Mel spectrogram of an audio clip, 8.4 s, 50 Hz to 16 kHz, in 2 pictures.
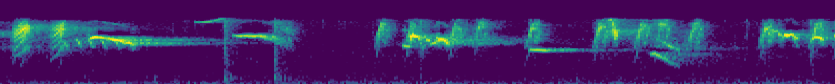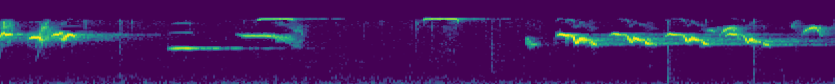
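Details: Indonesian champion greater green leafbird from 2013–2014 delivering a varied, high-pitched song: sharp chirps, short whistled notes, downward-sliding slurs and flat held whistles, ending in a quick run of bright trilled notes.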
